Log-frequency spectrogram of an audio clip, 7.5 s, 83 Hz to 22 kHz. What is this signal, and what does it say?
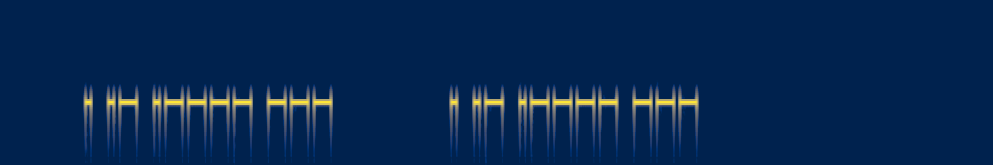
Morse code, heard as a keyed tone, about 28 wpm, 700 Hz. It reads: EA1O EA1O
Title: DXCC-100 Call Signs - 4 Characters - Repeated 2x - 28wpm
